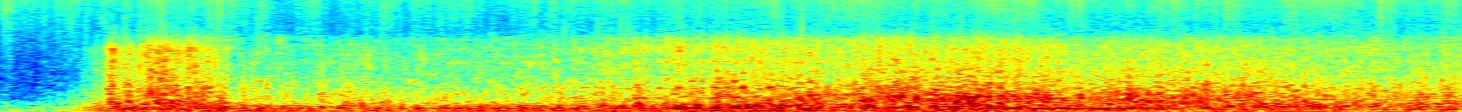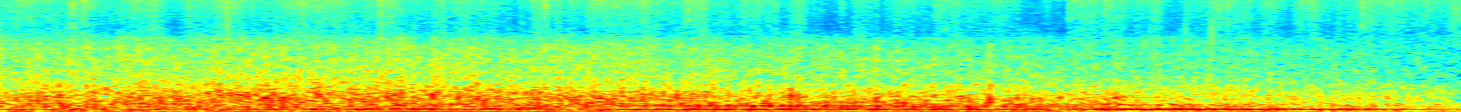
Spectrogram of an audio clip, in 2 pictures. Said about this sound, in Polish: kapitan wydaje rozkaz wypróbowania silników.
